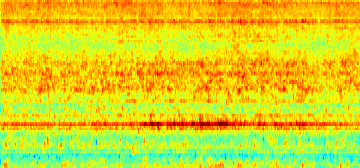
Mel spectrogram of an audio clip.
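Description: Steady background hum: a low rumble with a thin, constant high-pitched whine over it.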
